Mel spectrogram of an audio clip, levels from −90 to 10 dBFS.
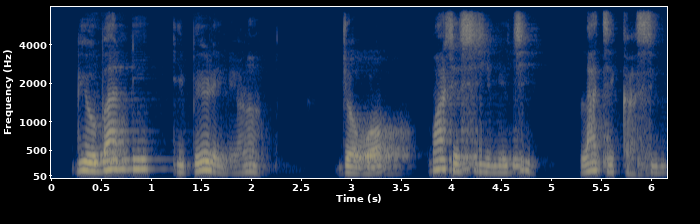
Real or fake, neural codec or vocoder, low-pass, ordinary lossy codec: real; none; 7.2 kHz; none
